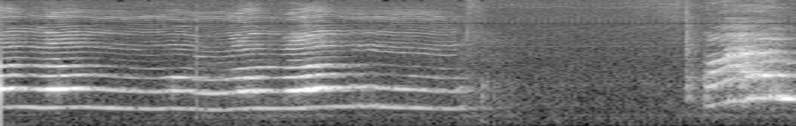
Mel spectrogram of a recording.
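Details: Pet cat fighting a stray cat: a long, wavering, drawn-out yowl lasting over two seconds, a stretch of near silence, then a harsher yowl starts again at the end.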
